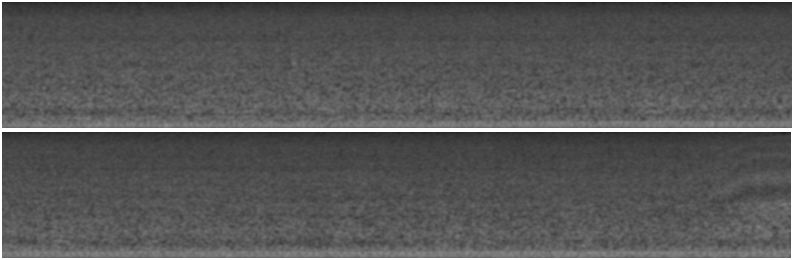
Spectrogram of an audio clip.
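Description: Heavy construction equipment engines running steadily: a low, even drone under a constant rushing hiss.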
